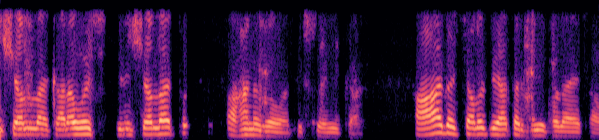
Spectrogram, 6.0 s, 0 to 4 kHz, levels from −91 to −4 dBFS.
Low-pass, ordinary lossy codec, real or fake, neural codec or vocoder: 3.6 kHz; none; real; none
